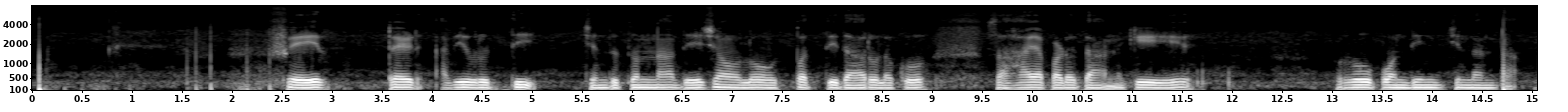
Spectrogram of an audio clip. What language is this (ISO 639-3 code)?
tel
